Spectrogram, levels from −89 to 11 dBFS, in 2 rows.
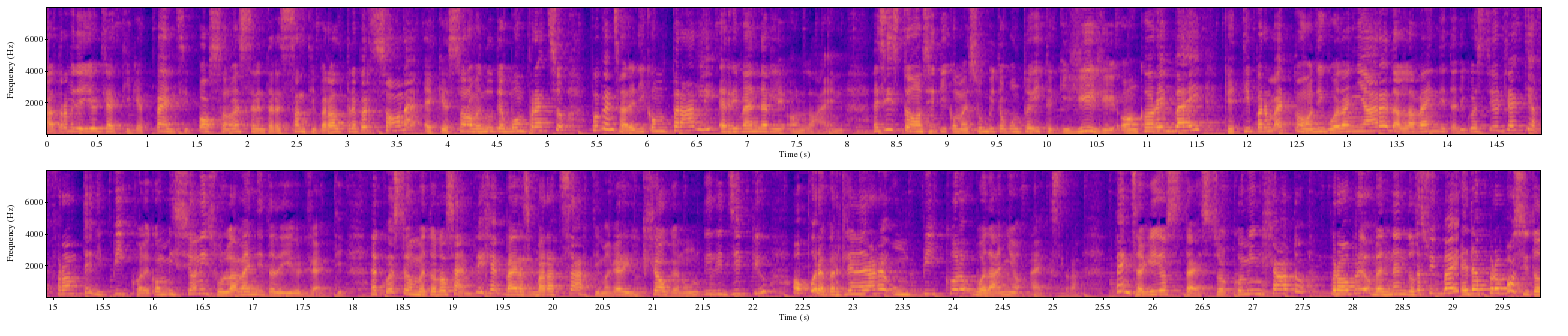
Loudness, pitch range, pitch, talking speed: -18 LUFS, 175-240 Hz, 205 Hz, 175 wpm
